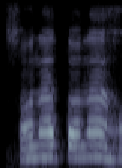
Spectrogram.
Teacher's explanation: সনাতনাঃ, না দুটোই দীর্ঘ হবে, যেহেতু শেষে না আছে বিসর্গটা হা উচ্চারণ হবে। আমরা কিন্তু ওটাকে হ বলবো না, সনাতনা হ বলবো না, সনাতনা হা বলবো।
